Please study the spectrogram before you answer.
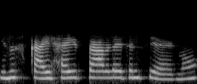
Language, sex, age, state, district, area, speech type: Malayalam, female, 18-30, Kerala, Kozhikode, urban, conversation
